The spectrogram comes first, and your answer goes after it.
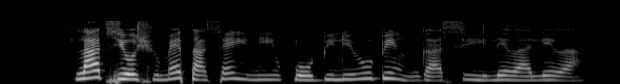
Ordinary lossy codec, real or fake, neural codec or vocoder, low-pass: none; fake; codec, 16 kHz, 16 kbps, FunCodec, trained on Chinese and English, 50 frames a second; none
